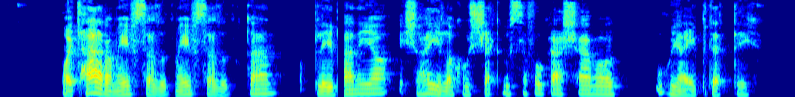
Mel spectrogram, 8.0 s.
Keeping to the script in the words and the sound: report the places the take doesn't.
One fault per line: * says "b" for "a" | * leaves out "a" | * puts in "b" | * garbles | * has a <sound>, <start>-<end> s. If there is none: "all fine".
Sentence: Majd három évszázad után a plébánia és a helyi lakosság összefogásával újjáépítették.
* puts in "évszázad"
* has a dropout, 3.4-3.5 s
